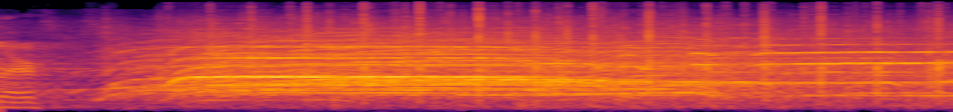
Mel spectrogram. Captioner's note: audience cheering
